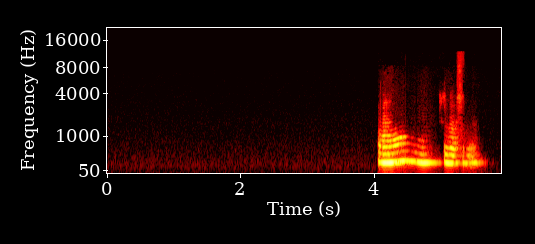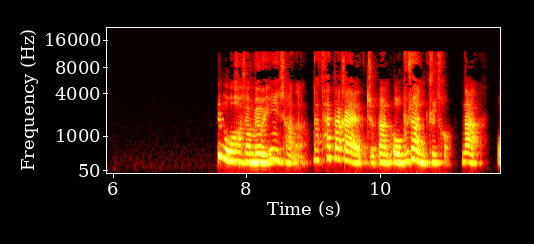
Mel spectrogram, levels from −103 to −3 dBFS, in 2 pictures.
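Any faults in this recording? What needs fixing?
The speech level drops abruptly twice, by about 3 dB at 7.89 s and about 2 dB at 8.91 s, and both voice and background fall together. This pattern points to a microphone volume step-down, likely the call software's automatic gain control lowering the device input after judging it too loud. To prevent it, disable automatic microphone gain adjustment in the call software and set a fixed input level with adequate headroom.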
